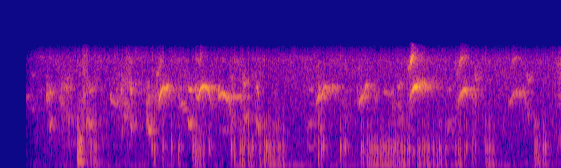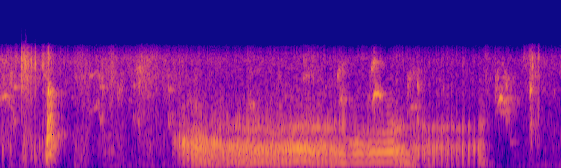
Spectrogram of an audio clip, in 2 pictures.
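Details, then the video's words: Rosie, a two-year-old tricolor Cavalier King Charles Spaniel, upset while puppies play on a screen: scattered short whines and yips, then a sustained, rumbling growl-moan of about three seconds near the end. "Cavalier making the strangest noises"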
